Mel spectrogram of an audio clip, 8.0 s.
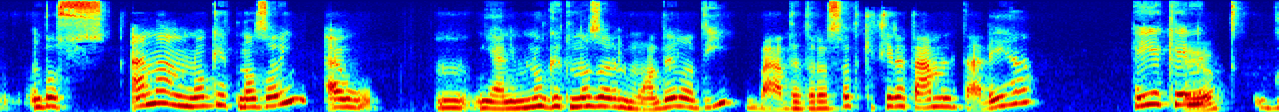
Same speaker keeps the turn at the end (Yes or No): Yes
